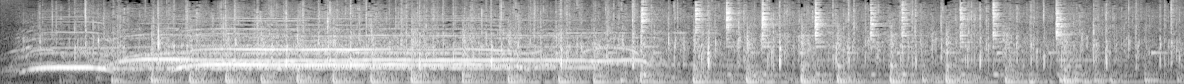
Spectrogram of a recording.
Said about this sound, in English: And the third thing is I want to have a big, big, big applause for all the people who made this day possible.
